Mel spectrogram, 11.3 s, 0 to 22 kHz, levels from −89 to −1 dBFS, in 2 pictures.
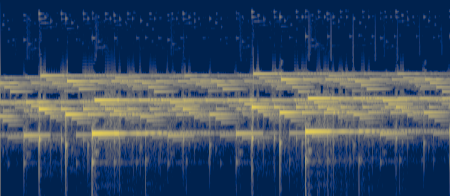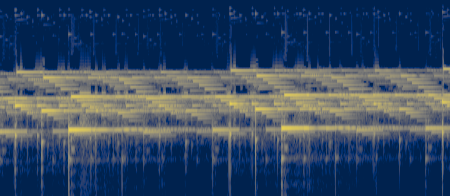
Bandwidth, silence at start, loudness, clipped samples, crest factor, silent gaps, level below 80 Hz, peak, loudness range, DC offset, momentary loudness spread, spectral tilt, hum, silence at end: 18.5 kHz; 0 s; -14 LUFS; under 0.1%; 16 dB; none; -80 dBFS; 0 dBFS; 1 LU; under 0.1%; 8 LU; 3.5 dB/octave; none; 0 s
